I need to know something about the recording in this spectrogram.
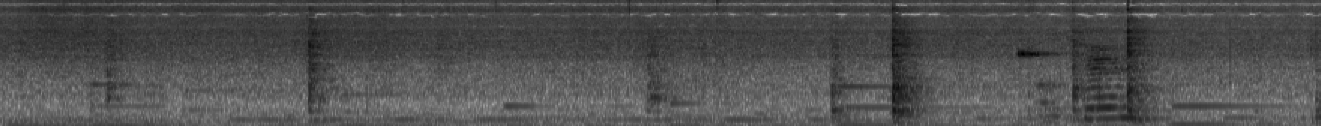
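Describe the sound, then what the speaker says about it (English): Garlic, ginger and noodles stir-fried in a pan: a steady low sizzle with scattered scrapes and clinks of a utensil against the pan, a few sharper knocks near the end. "Mix everything together."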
